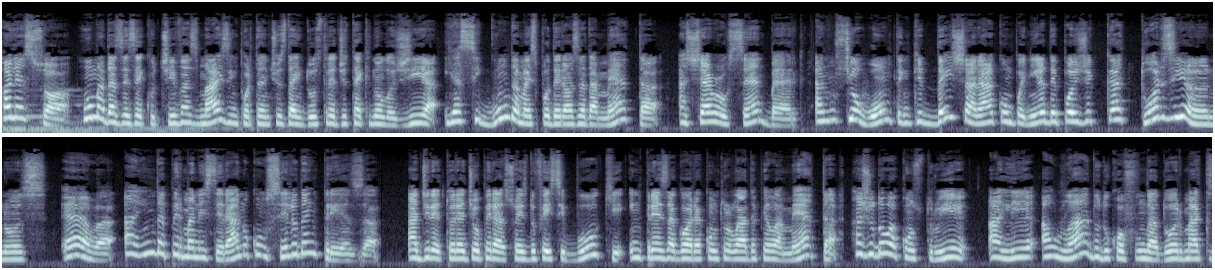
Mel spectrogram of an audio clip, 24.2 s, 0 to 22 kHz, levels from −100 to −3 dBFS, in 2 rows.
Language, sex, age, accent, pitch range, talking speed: Portuguese, female, 30-49, Brazilian, 200-265 Hz, 145 wpm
